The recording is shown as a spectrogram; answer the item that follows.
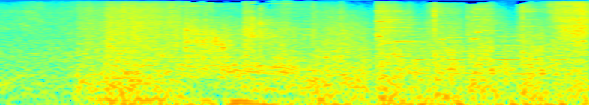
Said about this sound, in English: Just as Quatermain raises the axe and the creature is raising the deadly icicle, another of Skinner's bombs goes off.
